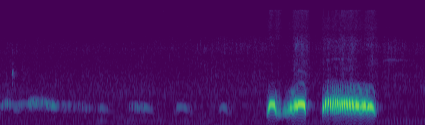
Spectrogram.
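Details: Spotted dove lure call, 'gù thúc' style, for training birds: faint murmured notes, then one loud phrase of a hooked double note and a buzzy drawn-out coo.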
